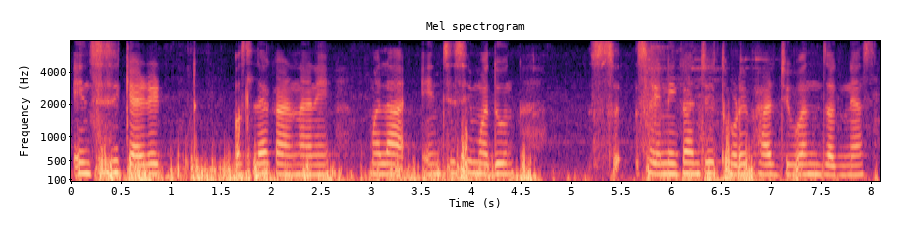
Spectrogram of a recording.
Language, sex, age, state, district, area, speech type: Marathi, female, 18-30, Maharashtra, Akola, rural, spontaneous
